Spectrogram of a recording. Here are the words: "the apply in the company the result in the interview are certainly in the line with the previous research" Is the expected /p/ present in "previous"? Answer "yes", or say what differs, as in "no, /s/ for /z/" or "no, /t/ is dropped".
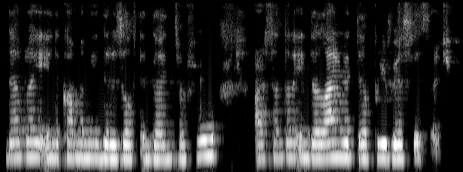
yes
